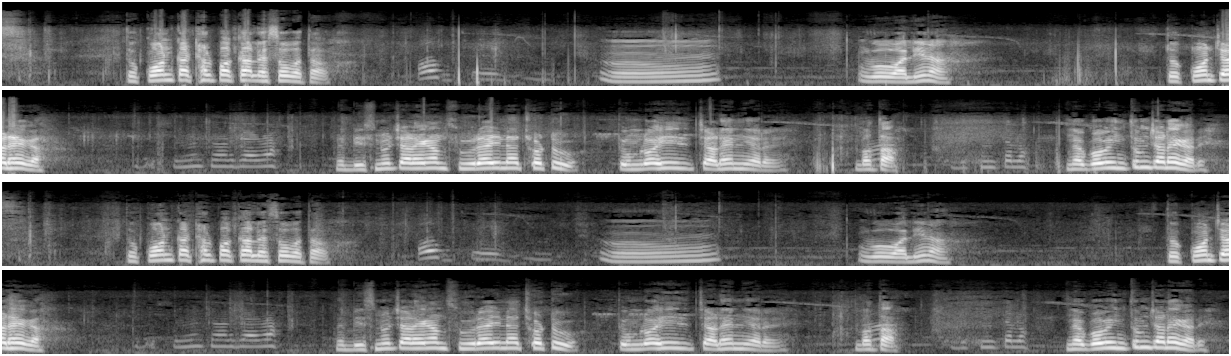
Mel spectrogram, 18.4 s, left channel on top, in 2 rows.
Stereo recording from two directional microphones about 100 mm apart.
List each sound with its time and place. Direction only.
0.9 s speech: 5° right (ahead or behind)
2.0 s speech: 15° right (ahead or behind)
3.1 s a sound: 40° right (ahead or behind)
4.5 s speech: 5° right (ahead or behind)
6.3 s speech: centre (ahead or behind)
8.9 s speech: 15° right (ahead or behind)
10.8 s a sound: 20° left (ahead or behind)
11.8 s speech: 15° right (ahead or behind)
12.6 s speech: 10° left (ahead or behind)
13.8 s speech: 10° right (ahead or behind)
15.6 s speech: 30° right (ahead or behind)
17.2 s speech: 50° right (ahead or behind)
17.6 s speech: 25° right (ahead or behind)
